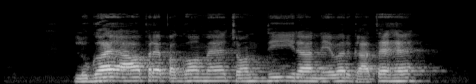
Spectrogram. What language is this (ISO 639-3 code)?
mve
